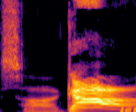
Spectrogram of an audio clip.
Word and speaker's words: SaGa: Then we got Saga, and I say it like that because it's Saga spelt with capital S, lowercase a, uppercase G, lowercase a. So like Saga.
